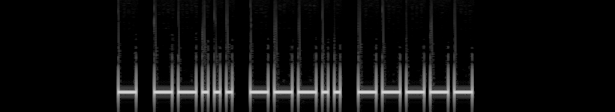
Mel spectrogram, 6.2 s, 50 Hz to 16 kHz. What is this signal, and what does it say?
Morse code, heard as a keyed tone, about 20 wpm, 700 Hz. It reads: T780
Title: Numbers - Contest Style - 4-Digit 20wpm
